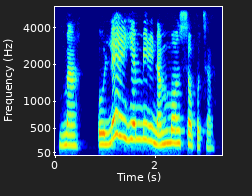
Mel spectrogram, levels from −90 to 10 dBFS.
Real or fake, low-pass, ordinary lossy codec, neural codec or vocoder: fake; 5.4 kHz; none; vocoder, 44.1 kHz, 128 mel bands every 512 samples, BigVGAN v2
